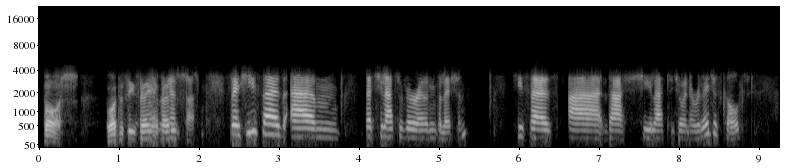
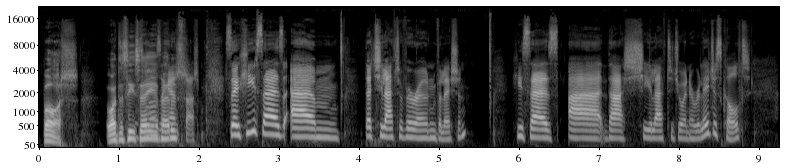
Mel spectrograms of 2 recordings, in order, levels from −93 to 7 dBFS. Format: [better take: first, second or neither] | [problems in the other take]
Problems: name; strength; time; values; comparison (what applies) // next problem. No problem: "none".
second | phone-call audio; poor line; nothing above 3.5 kHz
